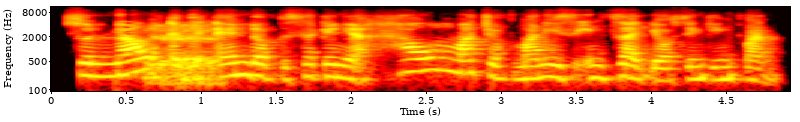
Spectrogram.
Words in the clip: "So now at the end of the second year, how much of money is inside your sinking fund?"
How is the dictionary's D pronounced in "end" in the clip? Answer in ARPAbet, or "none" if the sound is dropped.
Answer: D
